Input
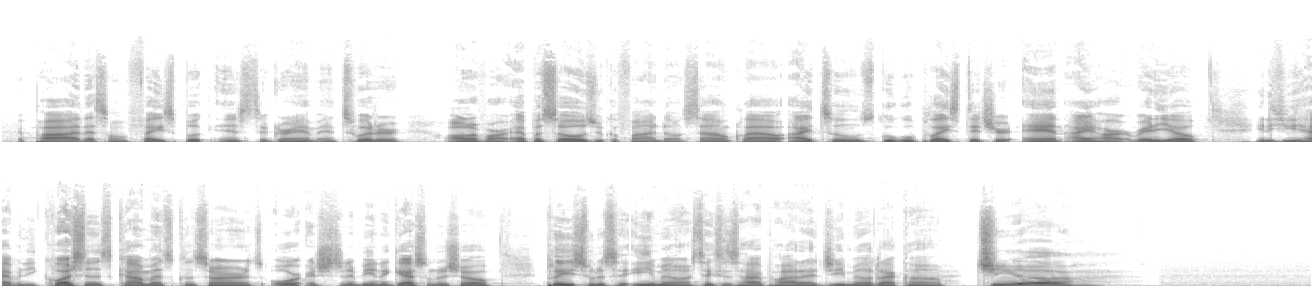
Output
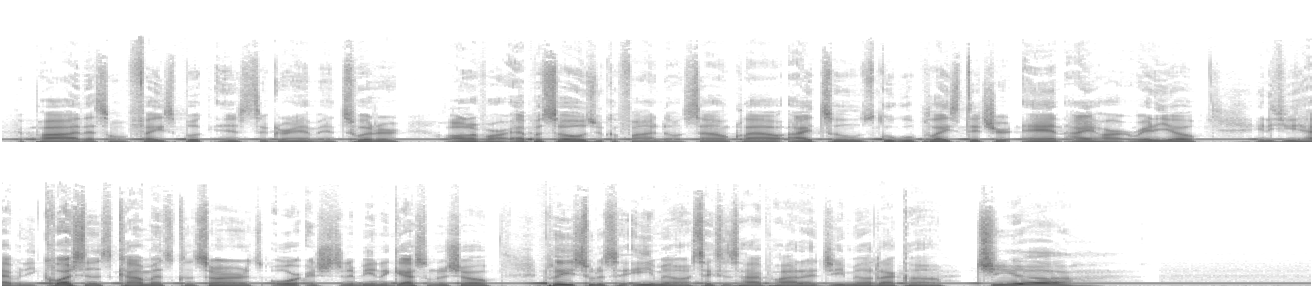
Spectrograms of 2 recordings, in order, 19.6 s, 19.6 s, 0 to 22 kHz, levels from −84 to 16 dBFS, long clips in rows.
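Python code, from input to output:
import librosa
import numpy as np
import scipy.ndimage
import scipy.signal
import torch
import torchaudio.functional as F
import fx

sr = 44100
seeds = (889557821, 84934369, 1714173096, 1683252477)

y = x + 10.0 ** (-45.0 / 20.0) * np.sin(2.0 * np.pi * 490.0 * np.arange(len(x)) / sr)
y = fx.pre_swell(y, sr, db_per_s=120.0)
y = F.gain(torch.from_numpy(y), 1.5).numpy()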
